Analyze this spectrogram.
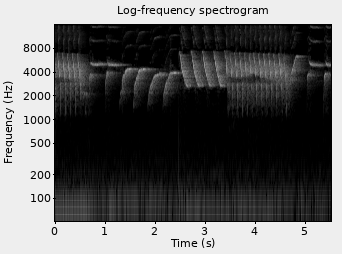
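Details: Vigorous canary duet song for prompting canaries and tutoring youngsters: rapid trill, a series of looping downslurred whistles, then bright rapid rolls repeated several times a second.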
